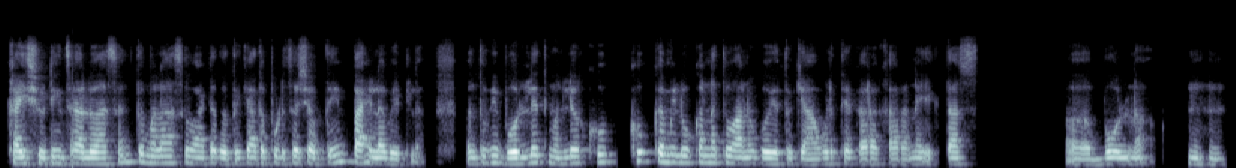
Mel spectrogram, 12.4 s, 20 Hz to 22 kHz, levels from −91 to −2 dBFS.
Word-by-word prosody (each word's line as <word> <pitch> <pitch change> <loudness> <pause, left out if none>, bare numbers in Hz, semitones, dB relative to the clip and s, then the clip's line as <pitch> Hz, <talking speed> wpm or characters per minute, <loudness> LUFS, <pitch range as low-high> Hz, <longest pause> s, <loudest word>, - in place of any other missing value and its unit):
काही 145 0 +5
शूटिंग 145 +1 -1
चालू 140 -1 +4
असेल 135 +6 -2
तर - - +2
मला 155 0 0
असं 155 0 -4
वाटत 140 -1 0
होतं 135 0 +2
की - - +2
आता 145 - +1
पुढचा 455 - 0
शब्द 455 - +1
येईन 175 +4 -2
पाहायला 150 -2 +4
भेटलं. 130 -2 -2 0.5
पण 140 +1 -2
तुम्ही 160 +1 -2
बोललेत 160 +5 +6
म्हणल्यावर 150 +1 0
खूप-खूप 180 +3 -3
कमी 175 -2 +3
लोकांना 165 0 -1
तो 165 - +3
अनुभव 140 -1 +2
येतो 135 0 +2
की - - +2
आवडते 135 +3 -3
कलाकाराने 130 +1 -3
1 - - -9
तास, 140 0 -3 0.9
अ, 125 -1 -2
बोलणं 140 0 +2 0.5
हं, 140 - -1
हं. 130 -1 -9
140 Hz, 170 wpm, -22 LUFS, 135-160 Hz, 0.9 s, बोललेत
